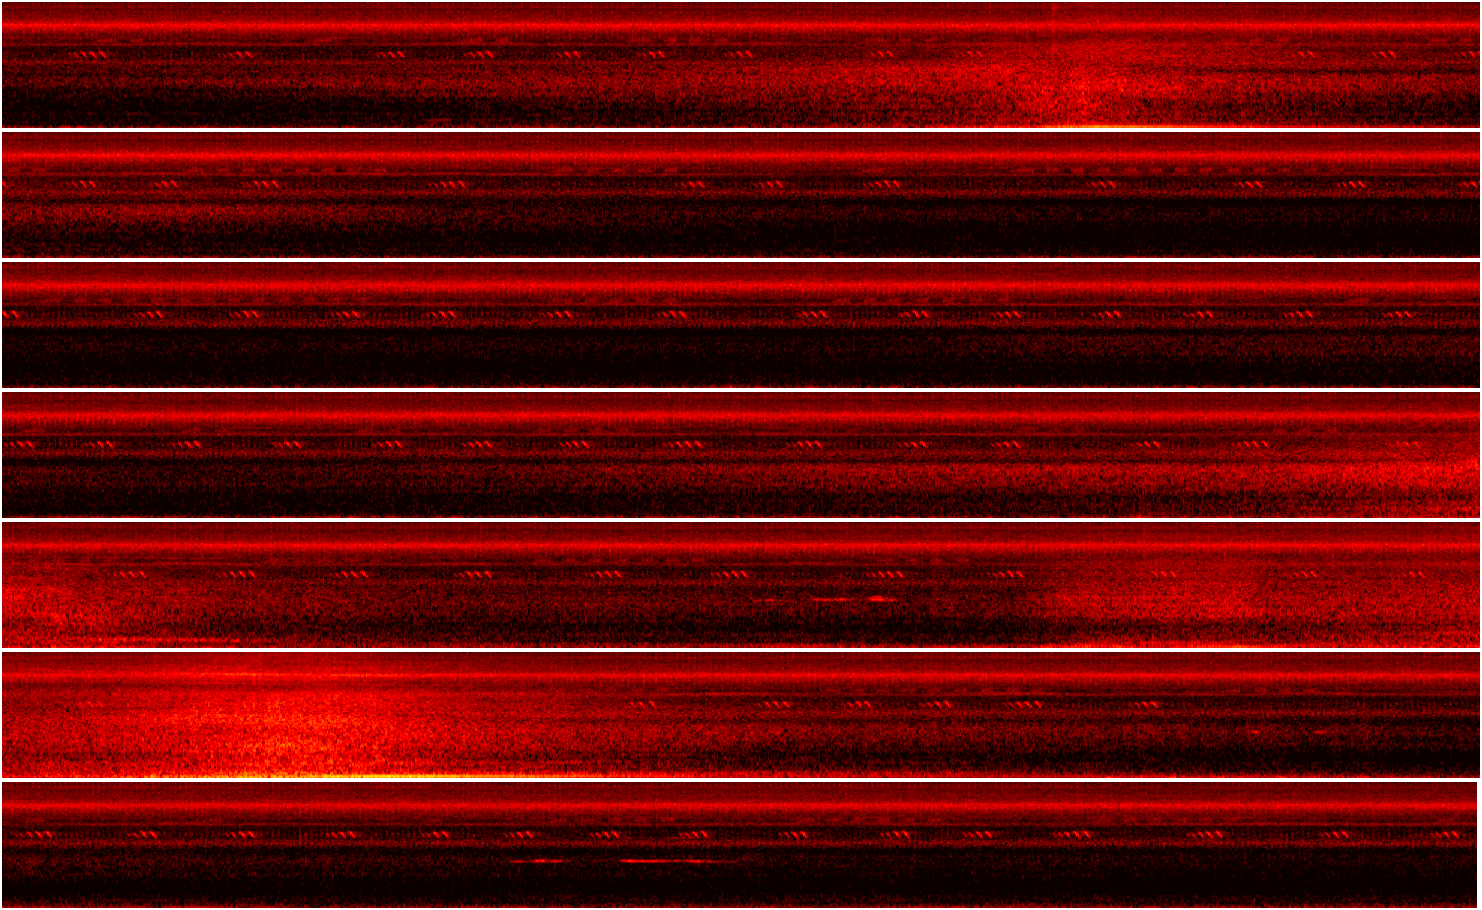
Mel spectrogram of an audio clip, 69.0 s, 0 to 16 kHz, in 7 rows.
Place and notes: Insects, traffic sound, Binaural recordings, Sony PCM D100+ Soundman OKM II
